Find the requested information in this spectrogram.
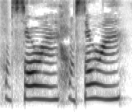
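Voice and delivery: high, urgent repeated apology; pleading child. A narrator's reading. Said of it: "Hannah kept saying".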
